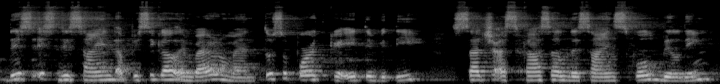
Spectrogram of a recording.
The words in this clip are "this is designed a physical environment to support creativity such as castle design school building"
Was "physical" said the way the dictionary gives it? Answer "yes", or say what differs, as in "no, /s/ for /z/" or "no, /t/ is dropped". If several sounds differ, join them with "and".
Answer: no, /s/ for /z/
